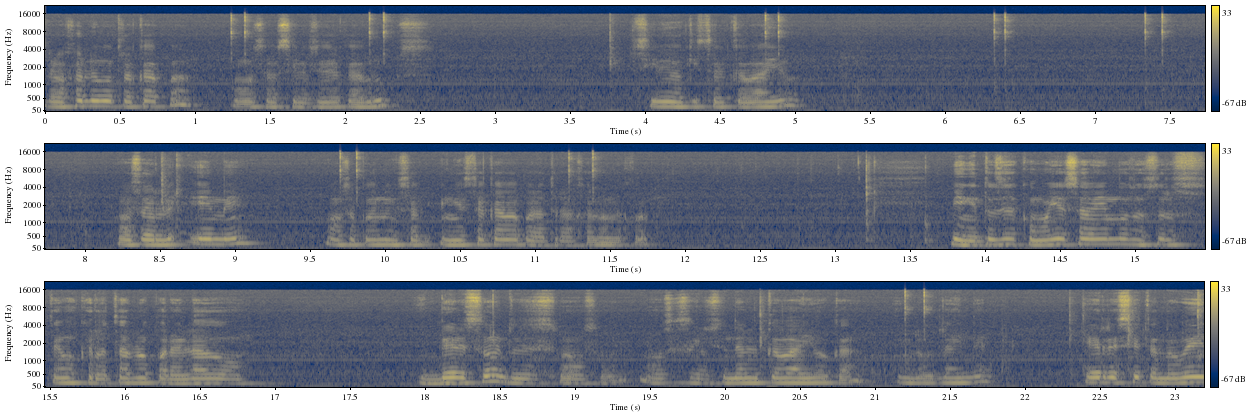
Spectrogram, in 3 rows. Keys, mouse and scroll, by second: 1.4-3.2 drag, 3.9 a, 5.0-8.2 drag, 8.7 m, 11.4 click, 13.2 middle click, 15.0 middle click, 20.4 a, 21.3-23.1 drag, 22.4 r.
